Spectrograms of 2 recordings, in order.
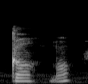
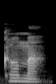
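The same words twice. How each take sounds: First: Como with stress on the first o and a clear o at the end; como, both vowels o, first one stressed. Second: Coma with the unstressed o reduced to a, the wrong way; Russian-style A. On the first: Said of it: "Since it has the accent in the first O". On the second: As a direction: mimic a Russian saying coma for como. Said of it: "a Russian would say coma". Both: Shown as a demonstration.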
